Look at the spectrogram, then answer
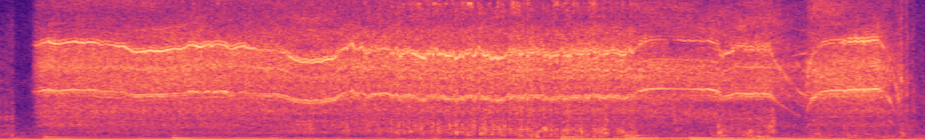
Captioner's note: auger drilling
